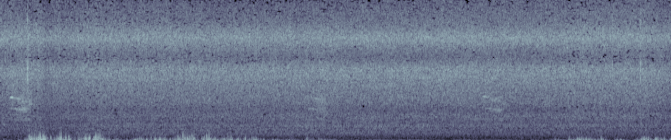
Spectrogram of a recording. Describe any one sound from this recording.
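Wind gusts and buffets outdoors in the open.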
